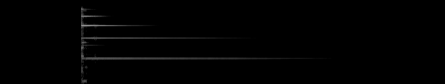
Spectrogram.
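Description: A single bright bell-like ding, the notification-bell sound effect of an animated subscribe button. It strikes about a second in and rings out, fading away over about two and a half seconds.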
